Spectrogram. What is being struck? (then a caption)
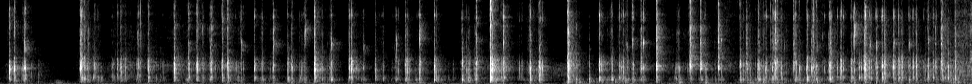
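Plastic computer keyboard. Fingertips type on a black Dell keyboard made of hollow plastic, producing rapid streams of short, bright, dry clicks and clacks. The keystrokes come in quick runs broken by a brief pause near the start and a shorter one midway. Each click dies away almost instantly, with little low end.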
